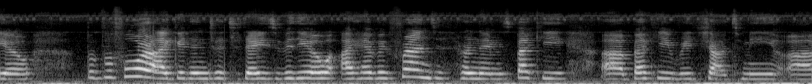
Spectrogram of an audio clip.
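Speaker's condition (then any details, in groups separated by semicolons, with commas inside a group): Cerebral palsy, mild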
